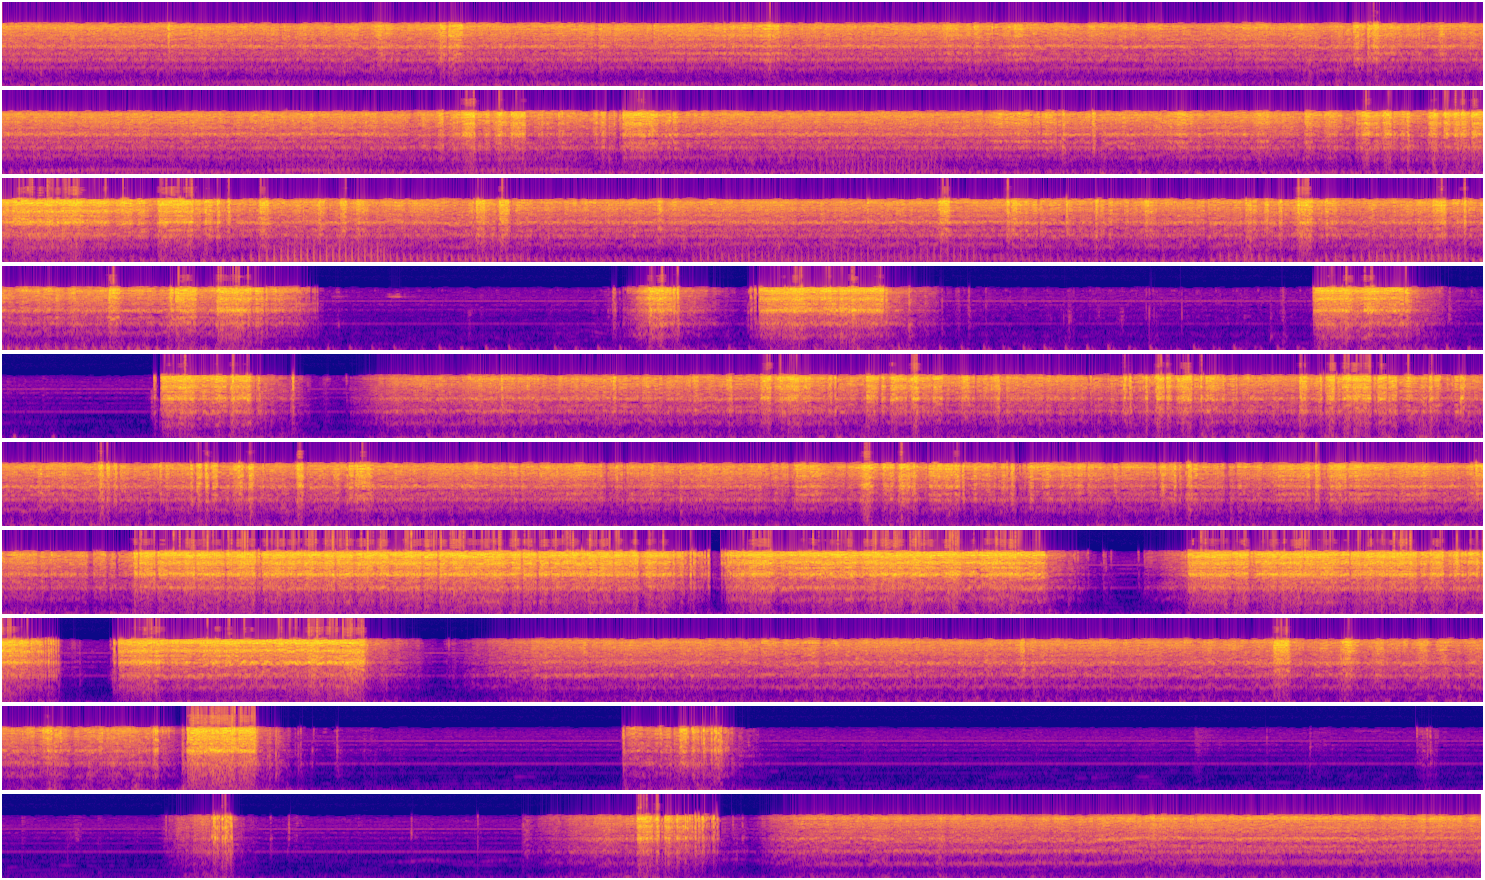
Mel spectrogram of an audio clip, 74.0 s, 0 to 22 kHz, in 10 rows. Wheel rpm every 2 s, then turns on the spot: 240, 230, 230, 230, 230, 220, 230, 220, 230, 230, 230, 140, 20, 40, 40, 90, 210, 220, 220, 230, 240, 230, 210, 160, 130, 120, 100, 160, 200, 190, 60, 20, 0, 10, 40, 140, 200.
60-62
